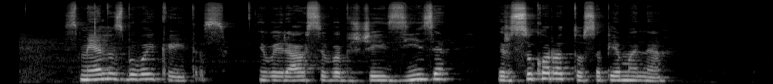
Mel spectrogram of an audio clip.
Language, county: Lithuanian, Šiauliai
